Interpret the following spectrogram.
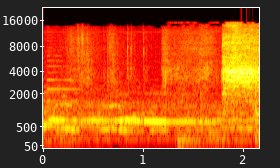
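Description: A man's voice holding one long, wavering sung note. A loud burst of hissing noise comes near the end.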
